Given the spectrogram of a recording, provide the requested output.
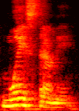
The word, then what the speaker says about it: muéstrame: Dice, muéstrame. Fuerza de voz en la sílaba mues.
